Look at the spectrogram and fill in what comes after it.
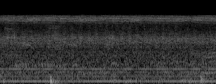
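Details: Cicadas make a steady, high, shimmering buzz at sunset on a safari drive at Djuma Game Reserve, South Africa, in January, with a low engine hum and a few faint clicks beneath it.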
